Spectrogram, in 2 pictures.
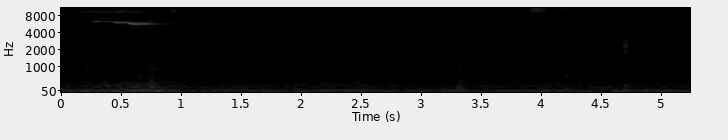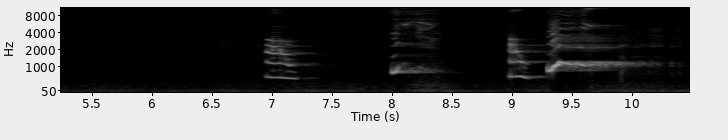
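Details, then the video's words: Pet dog making noise indoors: near silence for seven seconds, then three short whining yelps about a second apart, the last a longer rising-falling whine, over a low steady hum. "My Dog Is making noise"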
